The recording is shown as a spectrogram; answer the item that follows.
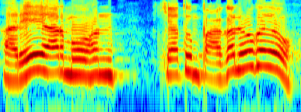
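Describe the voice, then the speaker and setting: A woman's voice: sits high, expressive, normal speed, fairly bright tone. Woman doing a brash, skeptical young village man. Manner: brash, scoffing. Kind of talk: cartoon voice acting.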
